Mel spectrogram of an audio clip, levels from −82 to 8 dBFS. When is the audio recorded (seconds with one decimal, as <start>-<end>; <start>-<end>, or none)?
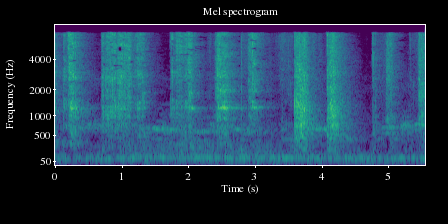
0.0-2.3; 3.8-5.6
